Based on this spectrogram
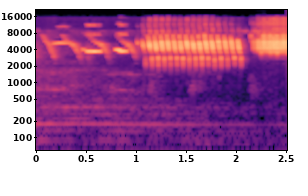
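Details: Canary training song in the Spanish Timbrado manner: a few soft swooping whistles, then a rapid even trill of bright pulses and a harsh buzzy ending.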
